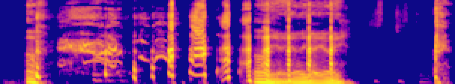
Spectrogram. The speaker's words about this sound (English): Every time you cough, it looks like you're dabbing a little bit.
